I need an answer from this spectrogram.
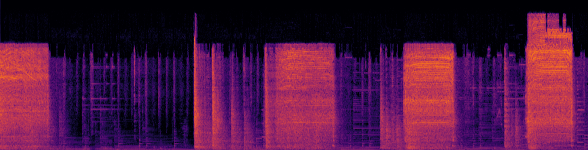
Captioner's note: drilling noise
